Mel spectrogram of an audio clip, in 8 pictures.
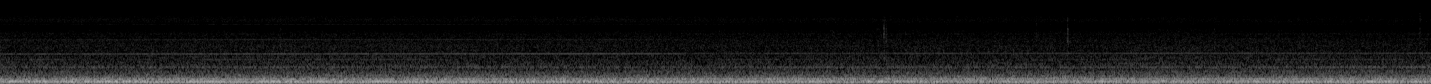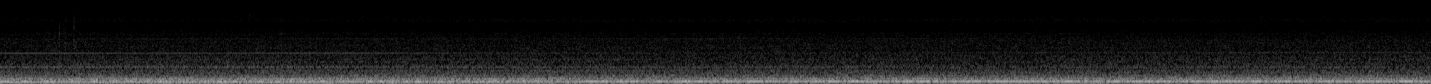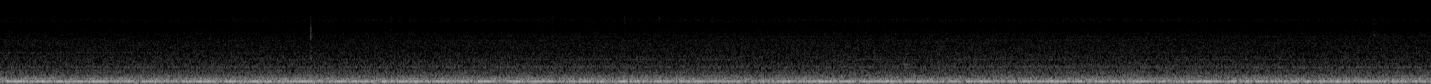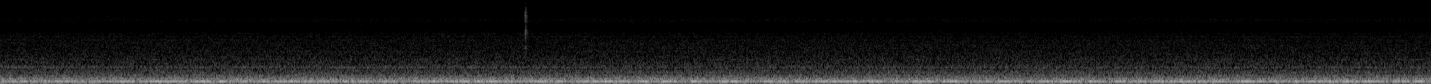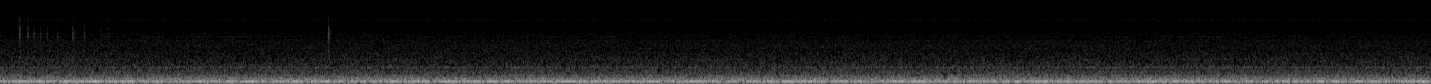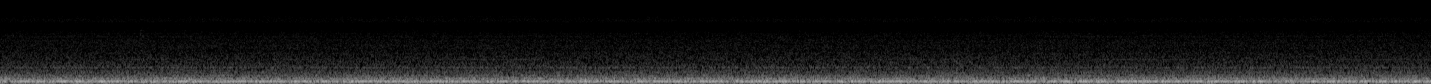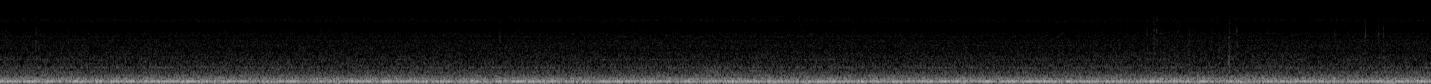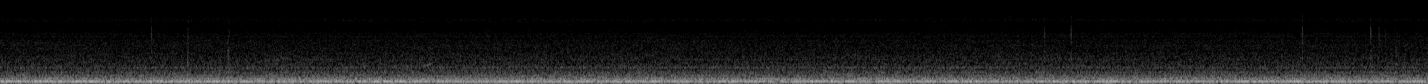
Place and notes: Aeropuerto Internacional El Dorado, Bogotá, Colombia - DESPEGUE DE AVION PEQUEÑO
AMBIENTE INTERIOR AVION ATR 42 RECORRIDO PISTA Y DESPEGUE, GRABACIÓN STEREO X/Y TASCAM DR-40. GRABADO POR JOSE LUIS MANTILLA GOMEZ.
